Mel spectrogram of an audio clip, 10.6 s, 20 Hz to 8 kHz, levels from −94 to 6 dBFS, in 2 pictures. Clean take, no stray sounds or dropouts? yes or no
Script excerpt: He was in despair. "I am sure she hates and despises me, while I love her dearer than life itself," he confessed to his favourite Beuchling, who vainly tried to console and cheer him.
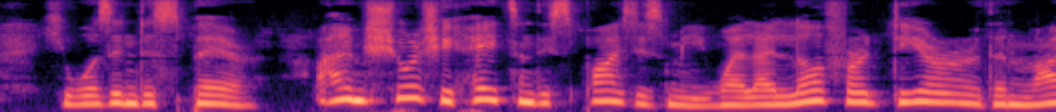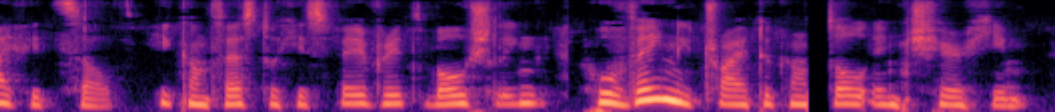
no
